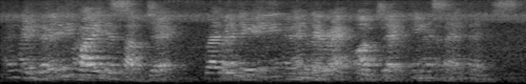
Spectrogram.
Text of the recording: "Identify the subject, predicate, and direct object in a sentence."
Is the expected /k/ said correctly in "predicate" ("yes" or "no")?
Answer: no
